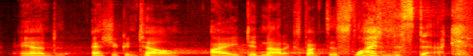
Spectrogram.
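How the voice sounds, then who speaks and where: The man talks at a moderate pace in a fairly high pitch. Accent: American. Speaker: researcher and panelist. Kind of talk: conference presentation.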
